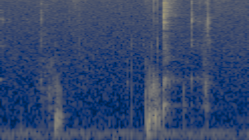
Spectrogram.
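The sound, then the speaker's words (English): Someone sips homemade blueberry lemonade, steeped like tea, with two short, wet slurping gulps about a second apart against a quiet, faintly humming background. No one speaks. “Look, let me take a sip.”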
